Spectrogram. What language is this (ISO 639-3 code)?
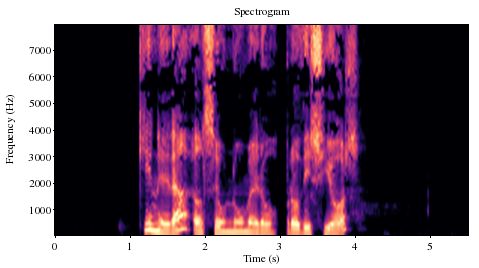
cat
